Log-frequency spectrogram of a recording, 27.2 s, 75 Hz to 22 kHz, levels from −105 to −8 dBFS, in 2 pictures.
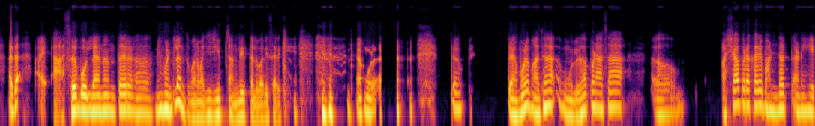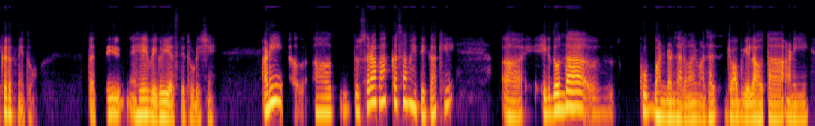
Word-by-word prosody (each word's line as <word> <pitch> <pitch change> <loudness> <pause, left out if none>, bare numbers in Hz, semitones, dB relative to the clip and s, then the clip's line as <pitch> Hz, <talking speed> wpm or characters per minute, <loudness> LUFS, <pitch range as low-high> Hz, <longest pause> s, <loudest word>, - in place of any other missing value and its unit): आता - - +6 0.3
अ, - - -3 0.2
असं 145 - +6
बोलल्यानंतर 150 0 +5
अ, 140 -1 -1
मी 150 - +2
म्हटलं 165 +7 +6
ना 160 - +2
तुम्हाला 110 0 -2
माझी 110 +3 0
जीभ 125 +1 +1
चांगली 115 -2 +1
आहे, 115 -1 -1
तलवारीसारखी, 100 +5 -3 0.9
त्यामुळं 135 +1 +1 2.2
त्यामुळे 135 +8 +5
माझा 170 +4 +4 0.2
मुलगा 125 -1 +1
पण 180 -2 +4
असा 180 +2 +1 0.6
अ, 125 - -4 1.1
अशाप्रकारे 190 +5 +3
भांडत 160 0 +1
आणि 150 0 +1
हे 150 - +2
करत 135 -3 0
नाही, - - -8
तो. - - -19 0.9
तर - - -4
ती 130 +1 -4 0.3
हे 125 +1 +1
वेगळी 110 -1 +1
असते 95 -2 -6
थोडीशी. 105 +2 -10 0.9
आणि 220 +9 +5 0.6
अ, 140 0 -2 0.4
दुसरा 190 +9 0
भाग 225 +2 0
कसा 220 0 -1
माहितीये 175 - -1
का, 130 - -3
की 200 +5 -6 0.9
अ, 115 -2 -3 0.4
1-2दा 160 +7 +3 1.1
खूप 155 +2 -2
भांडण 110 -3 0
झालं. 100 0 -3
माझा 100 +2 -5 0.3
जॉब 105 0 -2
गेला 100 0 +1
होता 100 +1 -3 0.2
आणि 100 -3 -6
135 Hz, 115 wpm, -22 LUFS, 110-160 Hz, 2.2 s, आता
